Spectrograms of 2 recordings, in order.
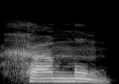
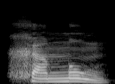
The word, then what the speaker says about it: jamón: Então, essa pronúncia, jamón, não é jamón e também não é como se fosse com R, jamón, não, é com J.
